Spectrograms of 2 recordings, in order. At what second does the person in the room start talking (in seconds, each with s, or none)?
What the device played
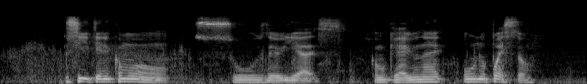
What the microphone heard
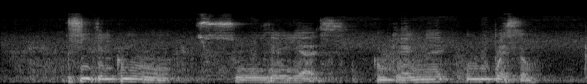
none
